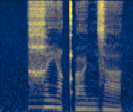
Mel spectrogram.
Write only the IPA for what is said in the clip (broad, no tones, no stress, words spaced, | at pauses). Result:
ʁiqʼynza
